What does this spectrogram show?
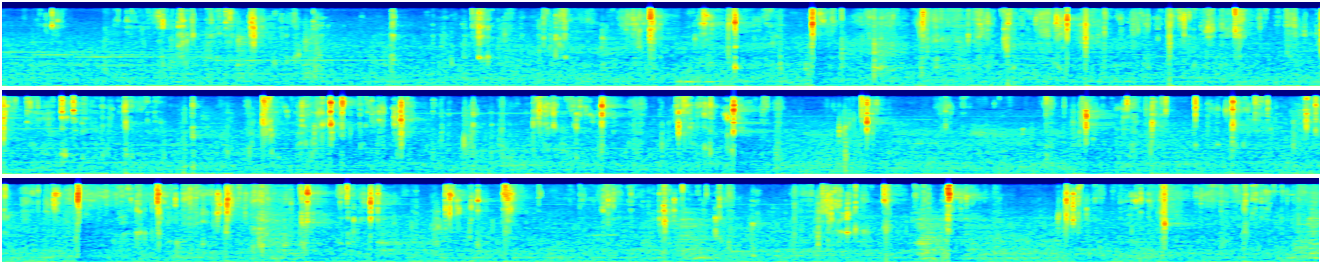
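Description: Close-miked biting and chewing of soft mochi rice cakes, with a dense run of wet mouth clicks and smacks throughout.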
